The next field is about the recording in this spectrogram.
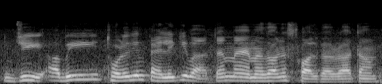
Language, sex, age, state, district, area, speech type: Urdu, male, 18-30, Uttar Pradesh, Shahjahanpur, urban, spontaneous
